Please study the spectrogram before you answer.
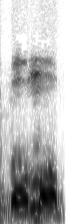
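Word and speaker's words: Mbeumo: Embuemo Kenapa ke tuh? MU katanya Felix. Lu gimana ngelihat Embuemo kayaknya bakal main di Bomo. kanan nih. Embuemo ya kan? Bacanya Bomo, Bomo. Bomo. Bomo, Sorry, Bomo.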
